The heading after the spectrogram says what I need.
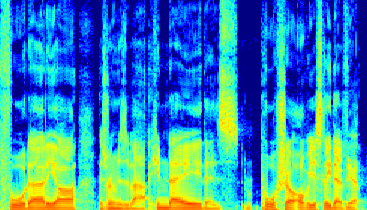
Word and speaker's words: Hyundai: point of the advert was that people are mispronouncing it and then they were like yeah it's Hyundai and I was like yeah I swear in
